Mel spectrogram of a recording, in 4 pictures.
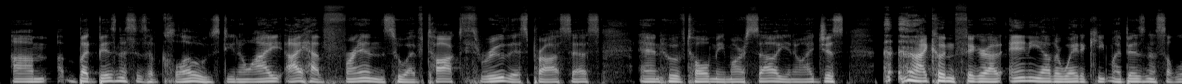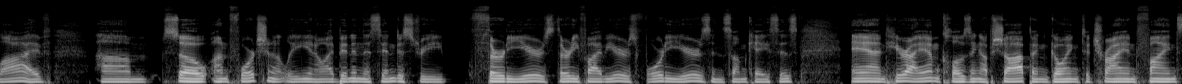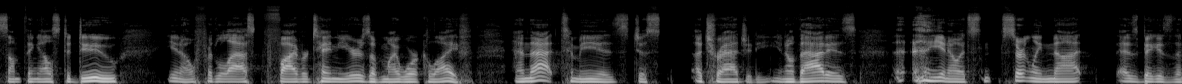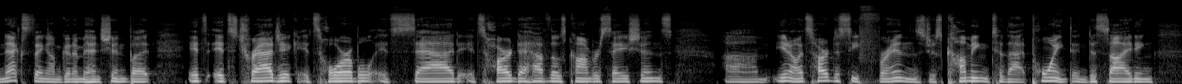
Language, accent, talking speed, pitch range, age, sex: English, American, 185 wpm, 120-140 Hz, 40-59, male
